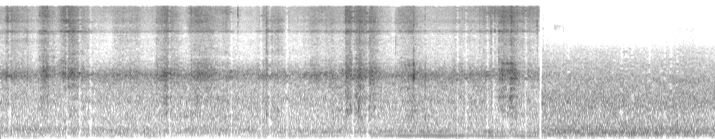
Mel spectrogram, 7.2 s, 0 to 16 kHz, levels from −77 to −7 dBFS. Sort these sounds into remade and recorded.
remade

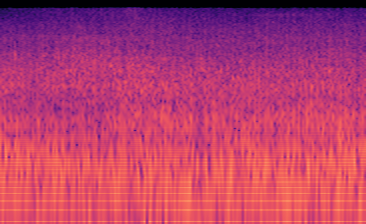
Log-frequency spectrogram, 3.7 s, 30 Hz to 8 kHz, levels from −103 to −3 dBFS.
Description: remade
